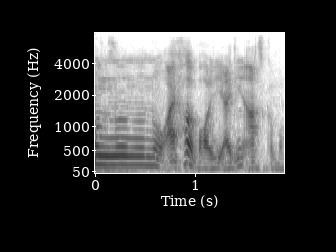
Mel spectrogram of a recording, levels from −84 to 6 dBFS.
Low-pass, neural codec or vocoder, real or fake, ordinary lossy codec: 7.2 kHz; vocoder, 44.1 kHz, 128 mel bands every 256 samples, BigVGAN v2; fake; none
